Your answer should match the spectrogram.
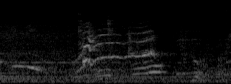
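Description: High-pitched young voices calling out in short squeals that slide up and down in pitch, loudest in a cluster in the second half.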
